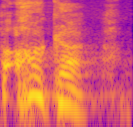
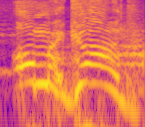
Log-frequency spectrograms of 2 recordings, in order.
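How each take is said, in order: First: It is said wearily, with low energy. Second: It is said excitedly, with high energy.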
